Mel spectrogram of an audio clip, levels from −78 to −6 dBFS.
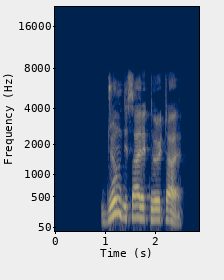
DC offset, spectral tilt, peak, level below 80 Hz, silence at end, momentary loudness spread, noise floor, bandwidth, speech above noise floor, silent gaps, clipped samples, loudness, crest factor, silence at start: under 0.1%; -4.5 dB/octave; -12 dBFS; -68 dBFS; 0.35 s; 7 LU; -86 dBFS; 8 kHz; 58 dB; none; under 0.1%; -28 LUFS; 18 dB; 0.95 s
